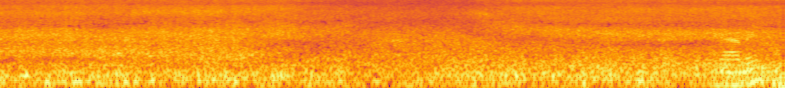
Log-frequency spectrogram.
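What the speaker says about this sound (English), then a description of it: "Great waterfall, man." A waterfall in Alaska gives a broad, steady roar of rushing water, constant and fairly close throughout, with voices faintly under it.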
